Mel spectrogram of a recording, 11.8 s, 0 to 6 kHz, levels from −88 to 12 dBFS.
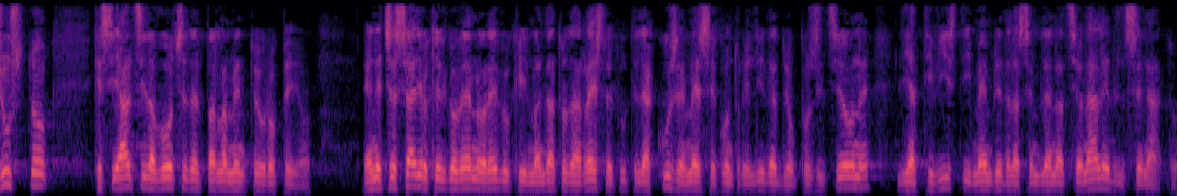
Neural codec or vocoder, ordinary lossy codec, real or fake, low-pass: none; none; real; 5.4 kHz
